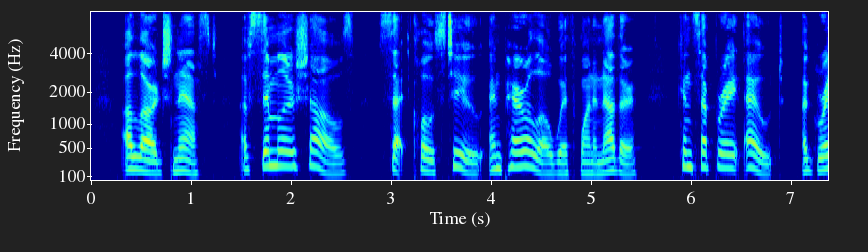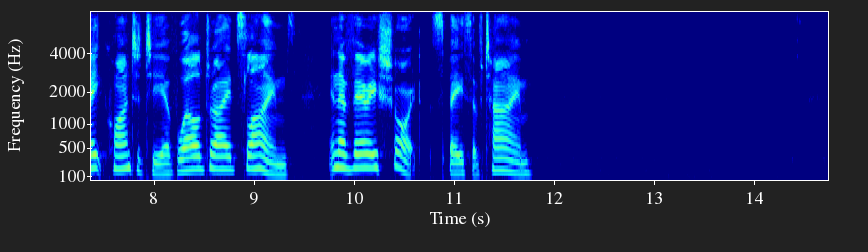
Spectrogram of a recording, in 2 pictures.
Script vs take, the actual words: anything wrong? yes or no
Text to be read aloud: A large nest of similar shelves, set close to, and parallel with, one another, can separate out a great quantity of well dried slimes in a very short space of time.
no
